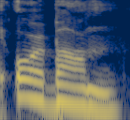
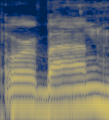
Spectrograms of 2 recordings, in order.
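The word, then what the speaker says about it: Orban: Ik geloof dat de klemtoon dan anders ligt. Weet jij dat? – Ja, zat het ook Orbán, weer? Inderdaad. Voor Hongaars is dan Orbán met een... met een accent op de... maar als het goed is, is die naam ook oorspronkelijk van het Hongaars. Dan zou je hem ook kunnen uitspreken als Orbán.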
